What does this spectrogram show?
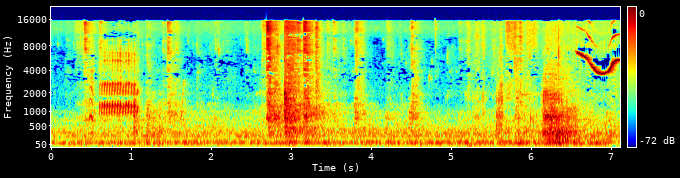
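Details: A pet white Java sparrow, 20 June 2019, gives a short nasal note, then near the end a quick high chirp that swoops up and down, with rustling and shuffling noises in between.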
